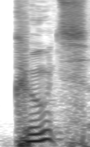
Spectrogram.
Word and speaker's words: Kuntz: But Zack Kuntz. I'm gonna go with that's how you pronounce that because the other pronunciation would you know Mike the F. CC might there's a called.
